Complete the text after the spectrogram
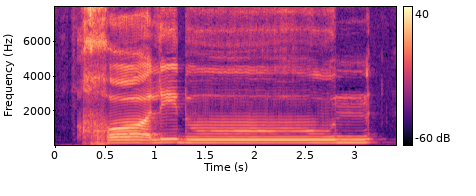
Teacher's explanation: وقف میں ہم نے اس نون کو سائلنٹ کرنا ہوگا یعنی ساکن کرنا ہوگا. خالدون، لیکن آخر میں نون کی آواز نکلنی چاہیے.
